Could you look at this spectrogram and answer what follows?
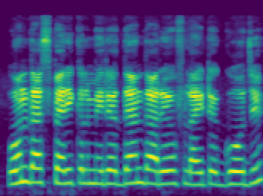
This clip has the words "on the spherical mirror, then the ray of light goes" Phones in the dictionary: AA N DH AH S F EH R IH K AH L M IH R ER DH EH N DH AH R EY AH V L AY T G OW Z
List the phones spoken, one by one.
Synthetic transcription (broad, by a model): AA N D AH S P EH R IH K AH L M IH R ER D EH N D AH R EY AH P L AY T G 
